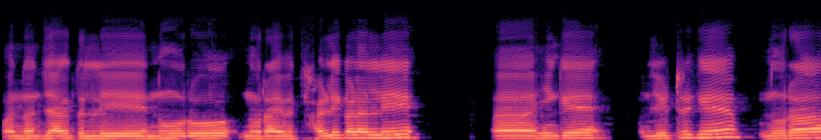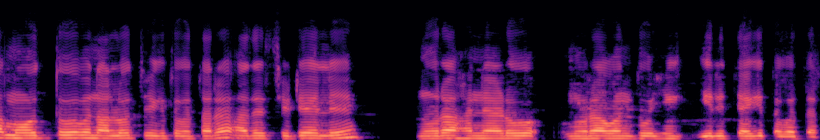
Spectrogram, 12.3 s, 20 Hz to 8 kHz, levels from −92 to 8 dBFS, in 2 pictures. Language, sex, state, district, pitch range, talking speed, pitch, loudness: Kannada, male, Karnataka, Bijapur, 140-160 Hz, 115 wpm, 145 Hz, -17 LUFS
